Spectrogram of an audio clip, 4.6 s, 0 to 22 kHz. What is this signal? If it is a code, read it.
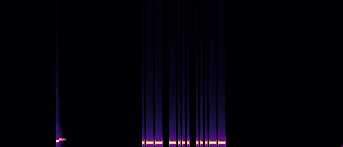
Morse code, heard as a keyed tone, about 37 wpm, 700 Hz. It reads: WB3
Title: USA Call Sign Prefixes - 40wpm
